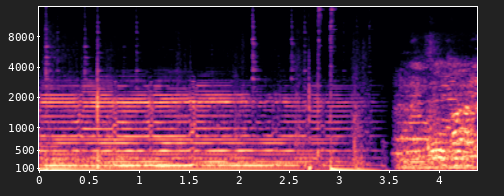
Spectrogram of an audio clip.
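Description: Background music with a sustained bass line and a steady beat, cut off about three and a half seconds in. It gives way to the chatter of a busy room.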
